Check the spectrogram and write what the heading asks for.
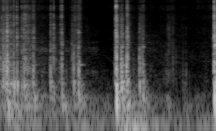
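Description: Plastic horn-button centre pad being pressed and snapped into a steering wheel: a few clicks and knocks, the loudest about a second in.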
